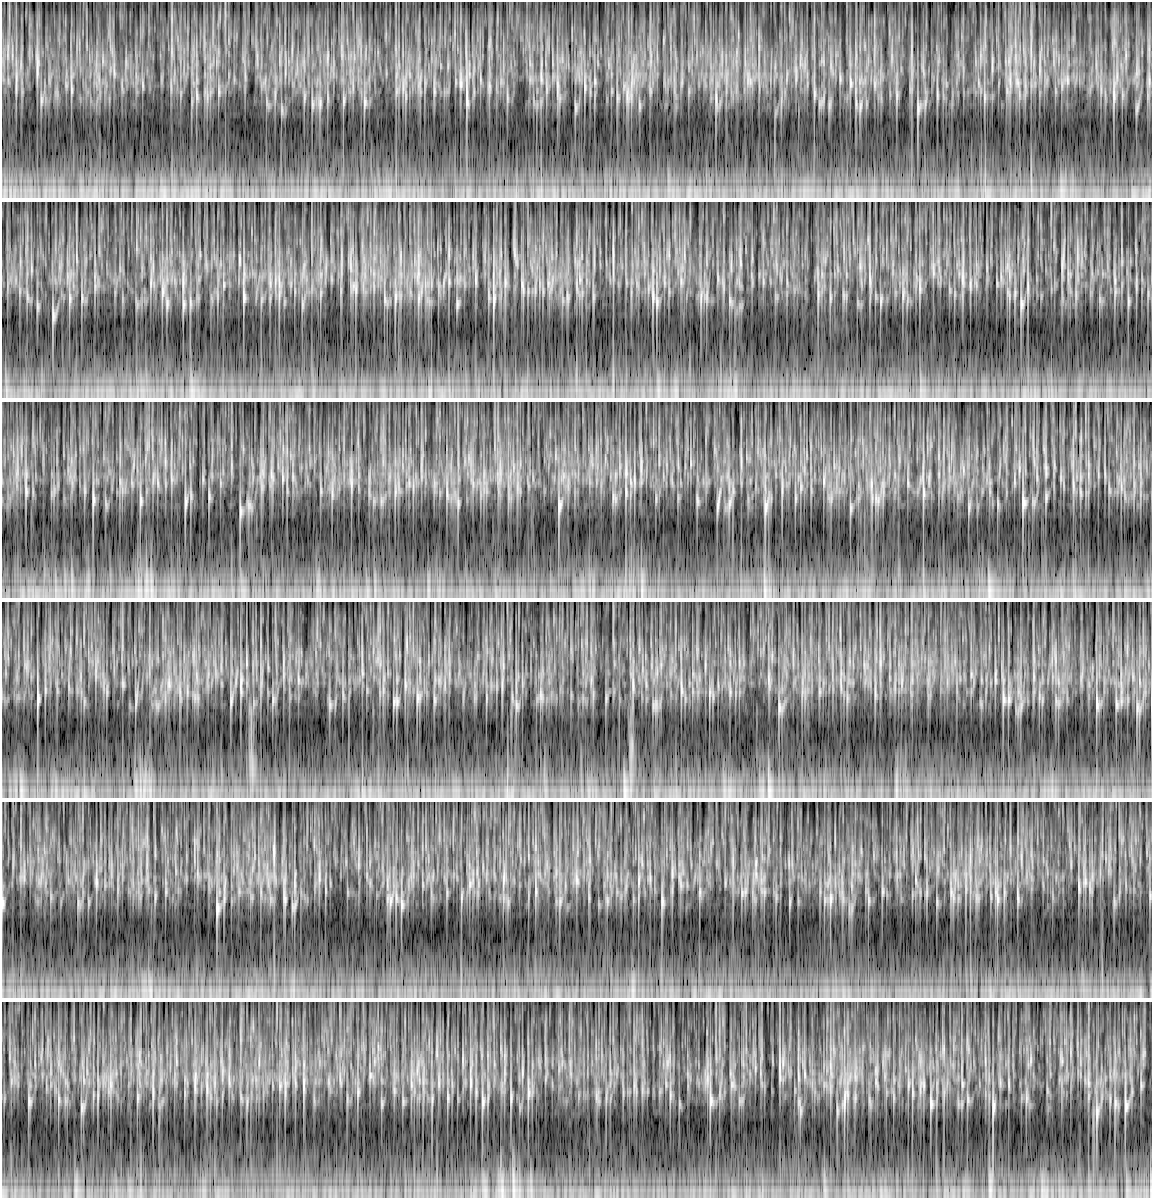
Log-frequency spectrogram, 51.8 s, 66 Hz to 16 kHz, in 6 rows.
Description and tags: saddle mountain stream
A small stream flowing down some rocks making a pleasant sound.Recorded with Zoom H4 on-board mics.
field-recording, flow, geotagged, liquid, nature, stream, trickle, water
